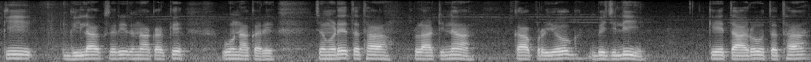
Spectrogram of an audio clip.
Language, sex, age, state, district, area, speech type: Hindi, male, 18-30, Uttar Pradesh, Mirzapur, rural, spontaneous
